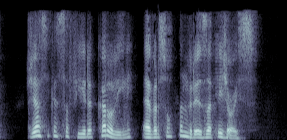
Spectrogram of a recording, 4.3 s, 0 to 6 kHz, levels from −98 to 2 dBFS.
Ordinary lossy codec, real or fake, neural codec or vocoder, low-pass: AAC, 24 kbps; fake; codec, 16 kHz, about 1 kbps, DyCAST, with the encoder's durations; 5.4 kHz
